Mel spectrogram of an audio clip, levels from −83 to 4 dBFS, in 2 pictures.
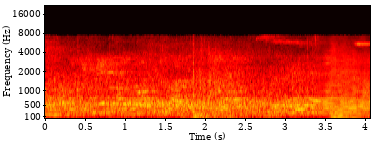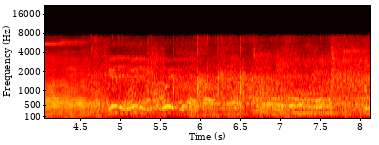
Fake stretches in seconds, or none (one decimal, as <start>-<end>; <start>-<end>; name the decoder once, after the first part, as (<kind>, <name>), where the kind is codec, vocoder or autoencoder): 3.4-4.6 (vocoder, Vocos)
